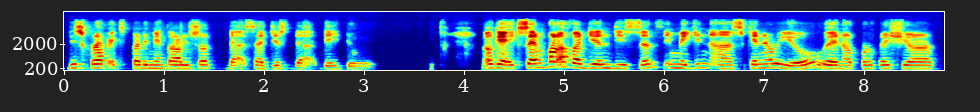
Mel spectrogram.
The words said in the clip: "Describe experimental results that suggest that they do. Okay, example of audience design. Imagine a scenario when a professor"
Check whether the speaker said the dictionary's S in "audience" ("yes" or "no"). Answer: no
